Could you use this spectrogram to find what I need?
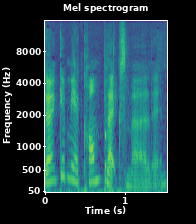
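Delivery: light, jokey, teasing tone. Arthur, posing for wedding pictures, speaks to Merlin: joking. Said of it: "Arthur said jokingly".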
